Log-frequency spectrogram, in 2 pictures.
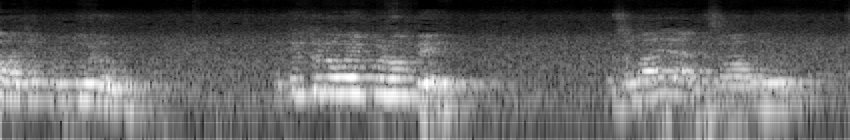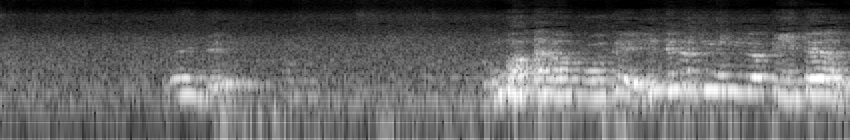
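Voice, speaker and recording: Man, preacher, very high voice, sermon with questions to the crowd, distant mic, booming echo, faint background noise. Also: a little mellow. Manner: mixes English into Tagalog, asks the audience rhetorical questions. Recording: echoey room from far off, faint noise.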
